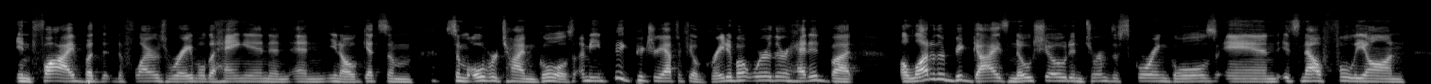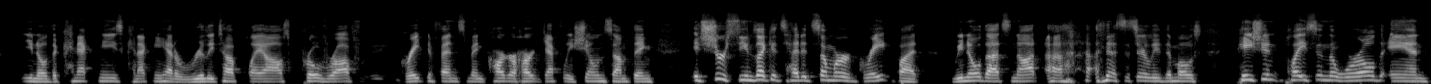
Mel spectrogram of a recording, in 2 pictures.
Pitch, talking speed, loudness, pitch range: 145 Hz, 195 wpm, -25 LUFS, 135-165 Hz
